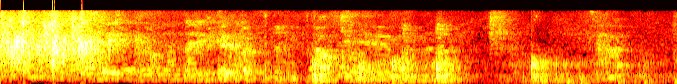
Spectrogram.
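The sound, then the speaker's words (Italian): A burst of audience applause fills the opening seconds, then thins out and fades as a voice begins speaking over the lingering claps. “Facciamo un applauso a Lorenzo e cominciamo subito”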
